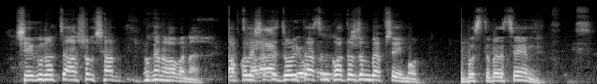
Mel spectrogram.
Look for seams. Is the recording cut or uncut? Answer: cut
